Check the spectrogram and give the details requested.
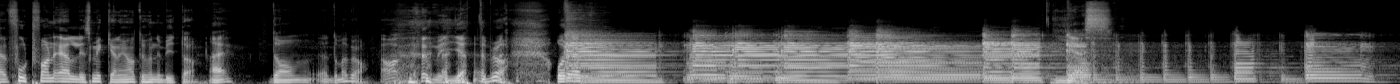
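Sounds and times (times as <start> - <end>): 
speech: 0.0 - 7.9, 10.6 - 11.3
laughter: 3.8 - 6.2
clean electric guitar chords through an amplifier: 5.6 - 13.9.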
